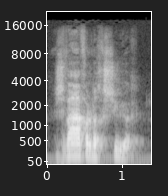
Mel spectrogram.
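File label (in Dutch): "zwaveligzuur", Dutch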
